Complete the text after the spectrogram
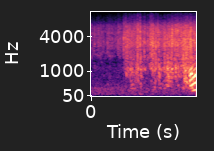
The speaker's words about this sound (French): Oh! OK, il y a des happenings, là. Il pleut au corps ici, la gang. On va se mettre les wipers. C'est peut-être même un petit peu dangereux, là, mettons, là.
